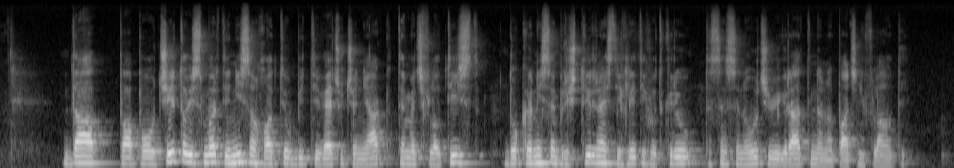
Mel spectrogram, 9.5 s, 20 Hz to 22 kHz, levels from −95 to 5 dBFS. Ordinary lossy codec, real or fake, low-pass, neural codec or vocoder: none; real; 19.8 kHz; none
